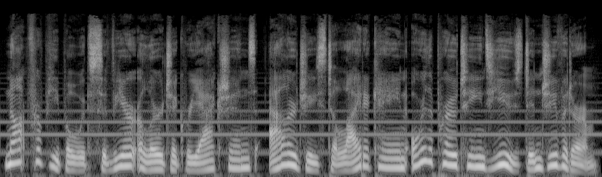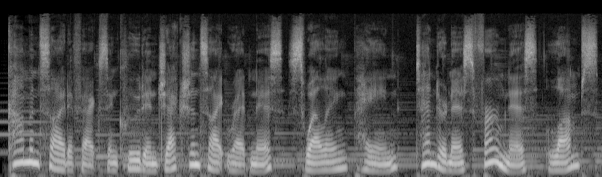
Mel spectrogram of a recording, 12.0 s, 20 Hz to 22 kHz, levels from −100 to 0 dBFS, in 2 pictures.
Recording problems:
background music; noticeable; throughout; 20 dB below the speech

